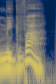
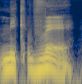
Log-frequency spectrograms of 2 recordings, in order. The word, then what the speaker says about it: mikveh: Normalmente los mesiánicos que hablan inglés lo pronuncian como mikvah. No es mikvah, es la palabra mikveh.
